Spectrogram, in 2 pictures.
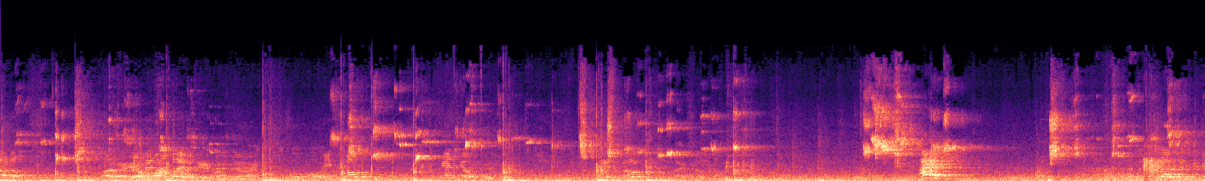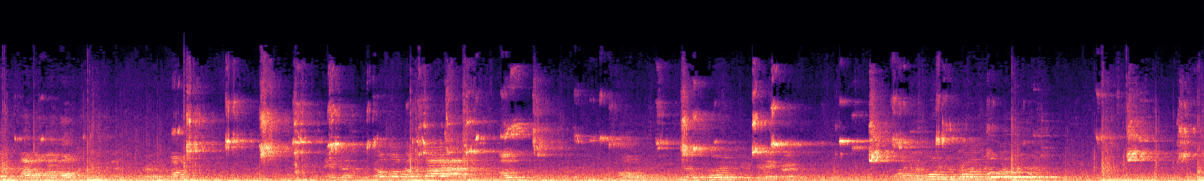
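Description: Young men call out and shout to one another.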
